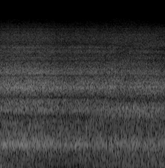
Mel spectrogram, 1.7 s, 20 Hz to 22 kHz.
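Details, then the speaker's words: Harvard 410T CB handheld repaired after reverse polarity damage (audio IC, smoothing capacitor, 3357 replaced; PLL survived): steady even hiss, no crackle, dropouts or squeal; receiving normally on frequency. "It's on frequency. And there we have it. It's working, finally."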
